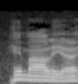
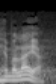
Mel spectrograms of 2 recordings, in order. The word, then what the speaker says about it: Himalaya: Himalaya is the proper pronunciation of what we call the Himalaya.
